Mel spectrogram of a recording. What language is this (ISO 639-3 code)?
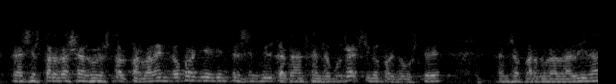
cat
